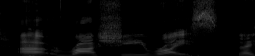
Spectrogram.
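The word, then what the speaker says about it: Rashee Rice: we have that one cheers all right uh Rashi Royce did I say it right Rashi rice I like it is it wrong did I say it wrong rushy rice is it really right yeah okay all right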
